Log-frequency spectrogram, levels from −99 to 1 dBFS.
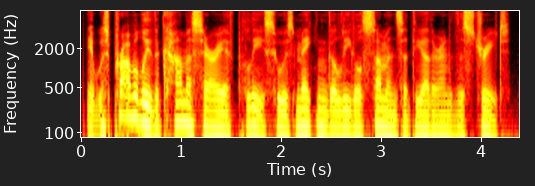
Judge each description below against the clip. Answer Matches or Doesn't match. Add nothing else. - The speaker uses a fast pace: Matches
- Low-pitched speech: Matches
